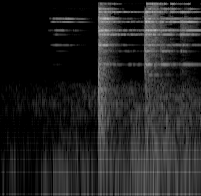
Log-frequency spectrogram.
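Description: A metal ring strikes a hard surface in a drop-ring magic trick, giving two bright, ringing clinks about half a second apart in a quiet room.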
